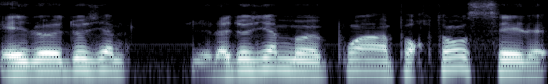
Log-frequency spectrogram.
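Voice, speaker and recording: The recording is dry and close, with no echo. A man with a medium-pitched voice speaks at a moderate pace. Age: 60s. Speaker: airline pilot. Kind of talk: interview. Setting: aircraft cockpit. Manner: hesitant with frequent fillers.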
